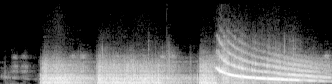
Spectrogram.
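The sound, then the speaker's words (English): Gunshots in a radio drama: three loud bursts with long, rough tails. A long whistling whine falls steadily in pitch after the last one. “I could see one of his boys firing from behind a tree behind us. So I aimed at his arm. And the bullet hit him on the shoulder and he lurched forward.”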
